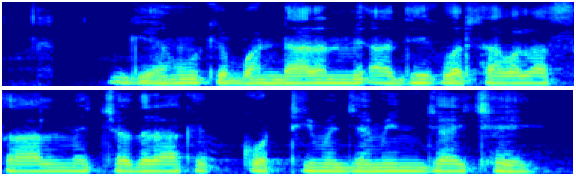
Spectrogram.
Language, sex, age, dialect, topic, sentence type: Maithili, male, 18-24, Angika, agriculture, question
